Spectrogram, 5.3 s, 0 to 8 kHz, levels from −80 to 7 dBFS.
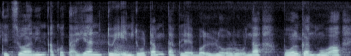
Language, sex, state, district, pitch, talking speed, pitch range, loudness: Mizo, female, Mizoram, Aizawl, 210 Hz, 170 wpm, 185-215 Hz, -14 LUFS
